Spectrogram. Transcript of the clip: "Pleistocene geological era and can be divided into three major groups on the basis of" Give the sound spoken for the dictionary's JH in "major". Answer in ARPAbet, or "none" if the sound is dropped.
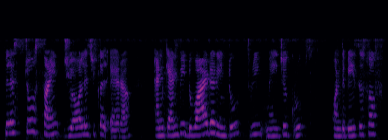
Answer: JH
